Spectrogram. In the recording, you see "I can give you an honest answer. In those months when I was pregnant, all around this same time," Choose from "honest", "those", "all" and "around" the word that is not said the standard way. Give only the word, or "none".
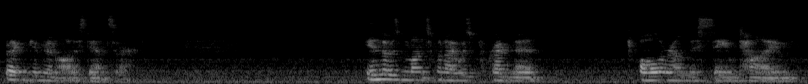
none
